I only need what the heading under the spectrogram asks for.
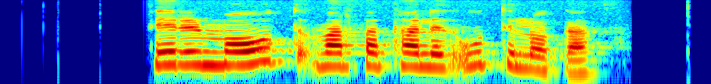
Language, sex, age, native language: Icelandic, female, 50-59, Icelandic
